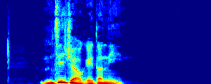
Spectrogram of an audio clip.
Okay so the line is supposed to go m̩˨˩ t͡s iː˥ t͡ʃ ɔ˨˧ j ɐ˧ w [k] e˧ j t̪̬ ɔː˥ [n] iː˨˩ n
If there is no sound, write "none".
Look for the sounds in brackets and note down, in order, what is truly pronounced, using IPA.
k, n

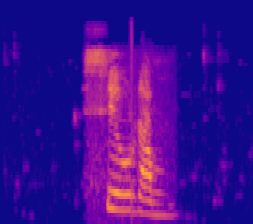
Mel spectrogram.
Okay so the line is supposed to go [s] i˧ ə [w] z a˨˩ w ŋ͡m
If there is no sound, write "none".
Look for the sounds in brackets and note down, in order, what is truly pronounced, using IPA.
s, w

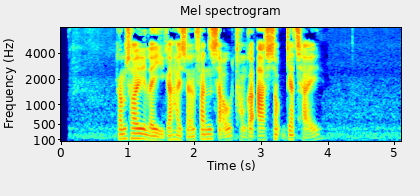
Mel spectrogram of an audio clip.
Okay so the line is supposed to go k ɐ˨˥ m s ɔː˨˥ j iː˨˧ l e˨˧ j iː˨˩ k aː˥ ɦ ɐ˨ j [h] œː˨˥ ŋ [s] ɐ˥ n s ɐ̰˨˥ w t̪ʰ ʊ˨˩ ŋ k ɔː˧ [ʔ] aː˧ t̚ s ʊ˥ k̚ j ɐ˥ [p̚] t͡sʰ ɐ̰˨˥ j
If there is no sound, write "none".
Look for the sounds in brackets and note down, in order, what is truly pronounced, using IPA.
s, f, ʔ, t̚

